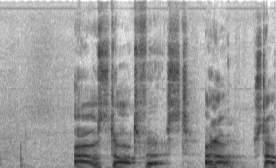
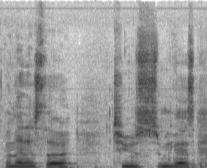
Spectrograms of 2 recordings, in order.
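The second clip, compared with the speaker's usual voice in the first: ordinary talk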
